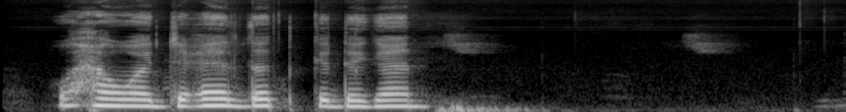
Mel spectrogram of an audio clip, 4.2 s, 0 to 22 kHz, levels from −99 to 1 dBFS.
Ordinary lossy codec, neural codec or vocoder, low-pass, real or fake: none; none; none; real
